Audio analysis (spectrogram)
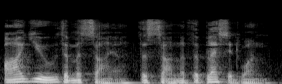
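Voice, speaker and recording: Man acting a stern, gravelly high priest. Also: huge pitch swings, normal speed, dark tone, exaggerated voice. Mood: imperious questioning. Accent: British Received Pronunciation. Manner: accusing, imperious, rising emphatic questions. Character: stern, indignant male high priest interrogating a prisoner.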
